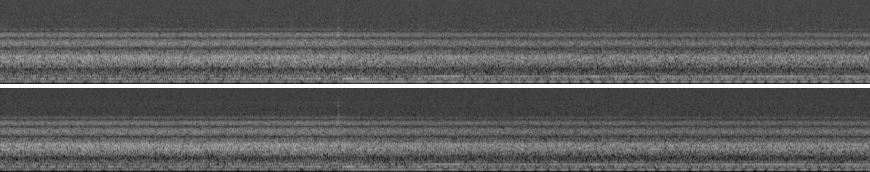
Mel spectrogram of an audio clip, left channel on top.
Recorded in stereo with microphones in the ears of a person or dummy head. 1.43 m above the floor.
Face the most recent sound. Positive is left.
turn(degrees=-10)  # may be behind; listen again after turning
